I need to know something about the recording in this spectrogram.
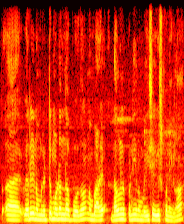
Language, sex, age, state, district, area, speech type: Tamil, male, 30-45, Tamil Nadu, Tiruvannamalai, rural, spontaneous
